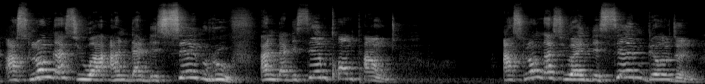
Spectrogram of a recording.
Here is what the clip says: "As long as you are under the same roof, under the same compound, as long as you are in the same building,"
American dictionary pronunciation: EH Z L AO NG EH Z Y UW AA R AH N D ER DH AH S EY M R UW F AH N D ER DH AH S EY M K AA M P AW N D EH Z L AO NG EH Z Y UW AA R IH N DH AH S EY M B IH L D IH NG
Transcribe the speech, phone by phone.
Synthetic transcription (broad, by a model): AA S L AO NG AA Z Y UW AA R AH N D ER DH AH S EY M R UW F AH N D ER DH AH S EY M K AA M P AW N D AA S L AO NG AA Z Y UW AA R IH N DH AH S EY M B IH L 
